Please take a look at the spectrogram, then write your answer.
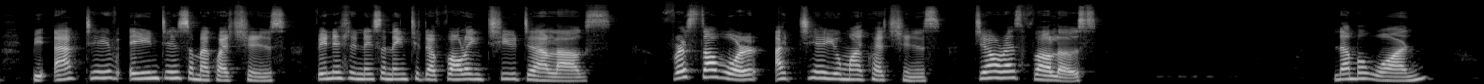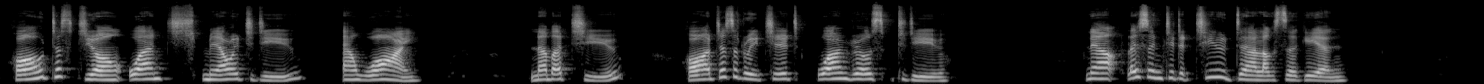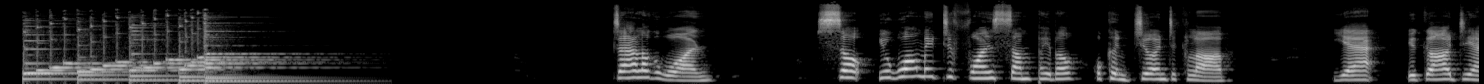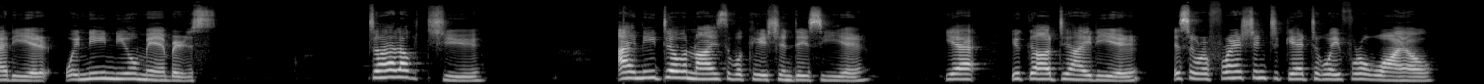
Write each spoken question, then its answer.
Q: how does John want Mary to do and why?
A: John asks Mary to find some friends to join the club because it needs new members.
